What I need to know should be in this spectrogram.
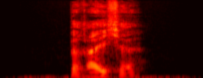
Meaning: inflection of Bereich: 1. dative singular 2. nominative/accusative/genitive plural
- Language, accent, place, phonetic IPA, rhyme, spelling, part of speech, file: German, Germany, Berlin, [bəˈʁaɪ̯çə], -aɪ̯çə, Bereiche, noun, De-Bereiche.ogg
